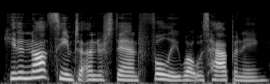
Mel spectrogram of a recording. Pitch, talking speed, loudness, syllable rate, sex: 220 Hz, 220 wpm, -17 LUFS, 5.8 syllables/s, female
